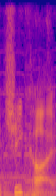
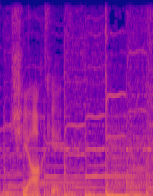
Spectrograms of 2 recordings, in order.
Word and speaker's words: Chiaki: Why did I say Chihai? I can't even pronounce the name. Chiaki.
